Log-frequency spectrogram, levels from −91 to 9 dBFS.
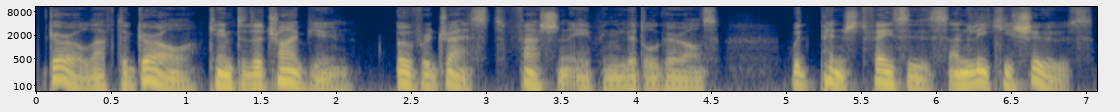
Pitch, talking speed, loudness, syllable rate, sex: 95 Hz, 155 wpm, -19 LUFS, 4.8 syllables/s, male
